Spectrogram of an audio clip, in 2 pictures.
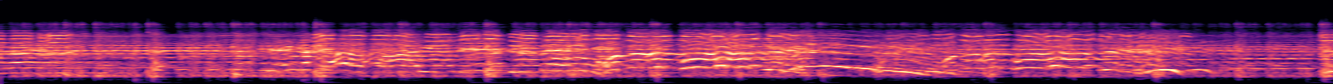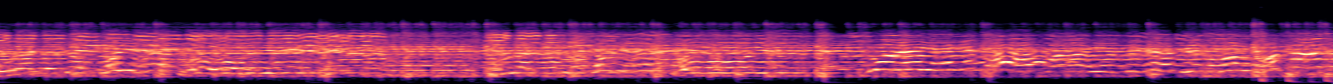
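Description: Purulia Chhau dance music: a wavering, bending melody carried over a steady drumbeat.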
